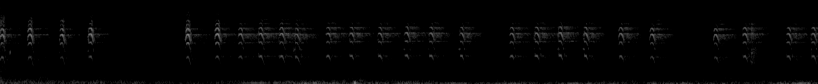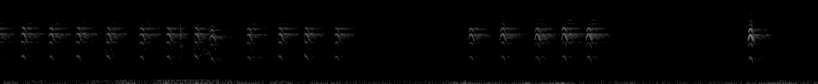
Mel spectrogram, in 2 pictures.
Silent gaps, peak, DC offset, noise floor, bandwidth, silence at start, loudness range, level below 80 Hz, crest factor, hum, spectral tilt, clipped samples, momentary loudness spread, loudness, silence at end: none; -22 dBFS; under 0.1%; -70 dBFS; 15.5 kHz; 0 s; 5 LU; -64 dBFS; 26 dB; none; 0.5 dB/octave; under 0.1%; 9 LU; -44 LUFS; 0 s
